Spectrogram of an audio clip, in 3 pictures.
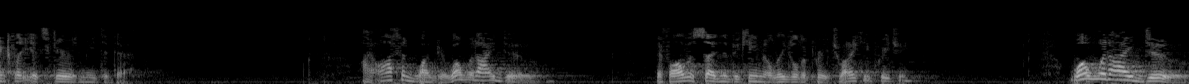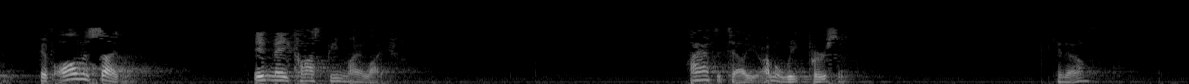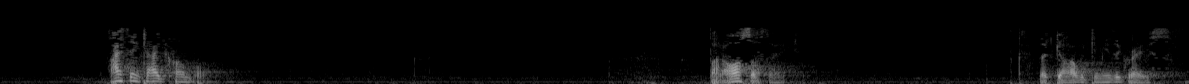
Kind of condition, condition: setting, large echoing room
